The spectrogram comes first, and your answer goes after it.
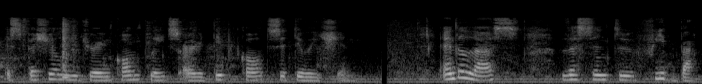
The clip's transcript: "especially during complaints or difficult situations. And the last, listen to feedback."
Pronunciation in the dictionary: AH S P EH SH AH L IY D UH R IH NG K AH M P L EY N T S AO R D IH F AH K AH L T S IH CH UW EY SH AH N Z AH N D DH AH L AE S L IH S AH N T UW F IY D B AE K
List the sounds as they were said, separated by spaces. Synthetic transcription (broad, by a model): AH S P EH SH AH L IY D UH R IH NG K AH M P L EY T S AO R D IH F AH K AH L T S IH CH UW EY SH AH N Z AH N D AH L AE S L IH S AH N T UW F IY D B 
